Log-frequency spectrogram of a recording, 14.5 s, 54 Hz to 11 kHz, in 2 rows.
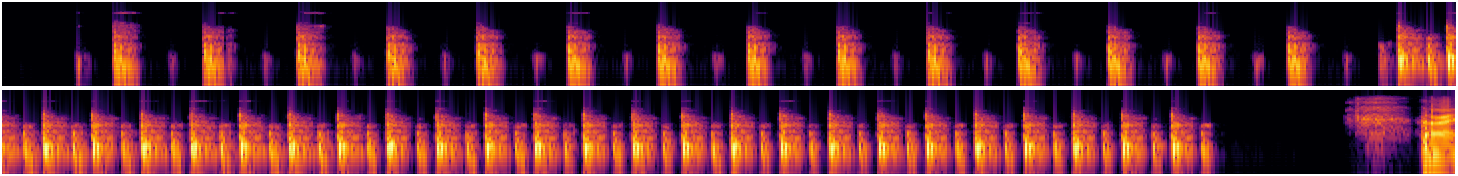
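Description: Simulated newborn heartbeat: a steady rhythm near 140 a minute, then a much faster run near 220 a minute, contrasting normal sinus rhythm with supraventricular tachycardia.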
